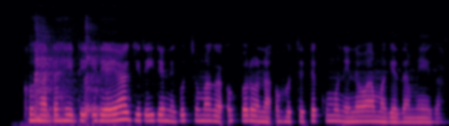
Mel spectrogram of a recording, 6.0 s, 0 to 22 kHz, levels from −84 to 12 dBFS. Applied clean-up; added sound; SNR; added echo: classical method log-MMSE.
